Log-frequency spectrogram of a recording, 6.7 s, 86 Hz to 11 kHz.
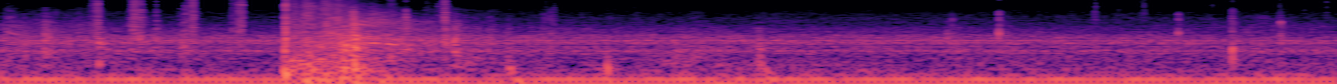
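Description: A single loud shot from an M91/38 Carcano bolt-action rifle in the Red Dead game, a sharp crack with a short tail and a softer mechanical click after, over steady game ambience with faint clicks.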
